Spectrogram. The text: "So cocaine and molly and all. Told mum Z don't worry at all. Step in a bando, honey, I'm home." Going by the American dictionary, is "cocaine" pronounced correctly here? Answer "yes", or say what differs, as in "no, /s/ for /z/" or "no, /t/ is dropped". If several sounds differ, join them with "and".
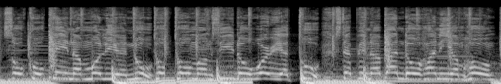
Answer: yes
